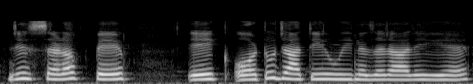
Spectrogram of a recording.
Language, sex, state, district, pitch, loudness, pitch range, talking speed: Hindi, female, Jharkhand, Palamu, 235 Hz, -14 LUFS, 220-250 Hz, 140 wpm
